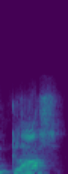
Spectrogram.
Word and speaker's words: glas: So glass, and that's pronounced like the English word glass for blue.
